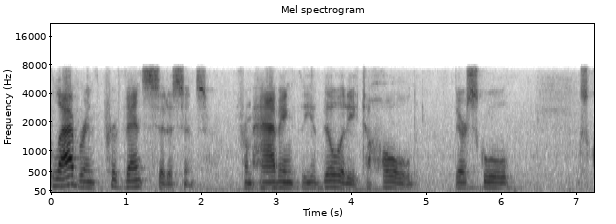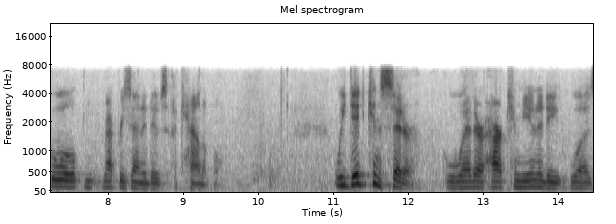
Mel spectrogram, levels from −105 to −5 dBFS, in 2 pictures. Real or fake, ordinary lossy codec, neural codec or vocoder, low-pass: real; Opus, 16 kbps; none; 7.2 kHz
